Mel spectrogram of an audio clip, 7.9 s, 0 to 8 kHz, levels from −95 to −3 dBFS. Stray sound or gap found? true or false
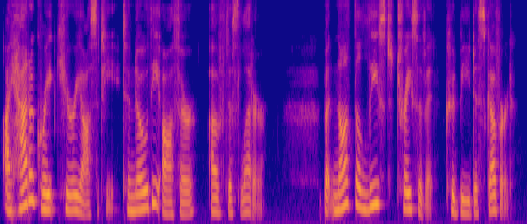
false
